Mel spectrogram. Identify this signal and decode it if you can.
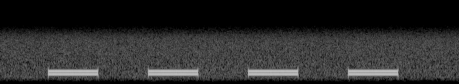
Telephone call progress tone (North American plan), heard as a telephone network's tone, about 480, 620 Hz, 0.5 s on and 0.5 s off. Busy tone.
